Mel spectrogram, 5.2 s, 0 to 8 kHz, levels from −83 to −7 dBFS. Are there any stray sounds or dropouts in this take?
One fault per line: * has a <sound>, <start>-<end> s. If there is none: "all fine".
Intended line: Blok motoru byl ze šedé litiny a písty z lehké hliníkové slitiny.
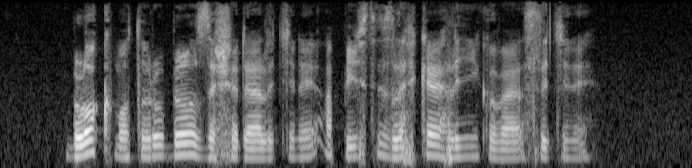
all fine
